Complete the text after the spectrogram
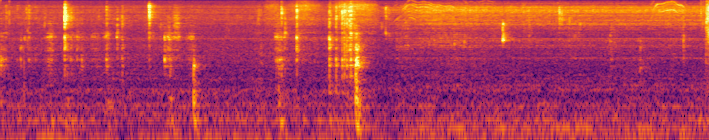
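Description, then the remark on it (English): Wet handling of a raw octopus, stabbed with a chopstick and dipped in soy sauce: scattered soft squelches, taps and drippy clicks at an irregular pace, fairly quiet over a low steady background hum, with no one talking. “playing with the fucking octopus.”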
